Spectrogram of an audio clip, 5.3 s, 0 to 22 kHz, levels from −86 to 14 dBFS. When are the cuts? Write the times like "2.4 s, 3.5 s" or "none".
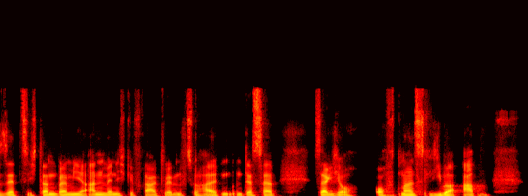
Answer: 1.9 s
